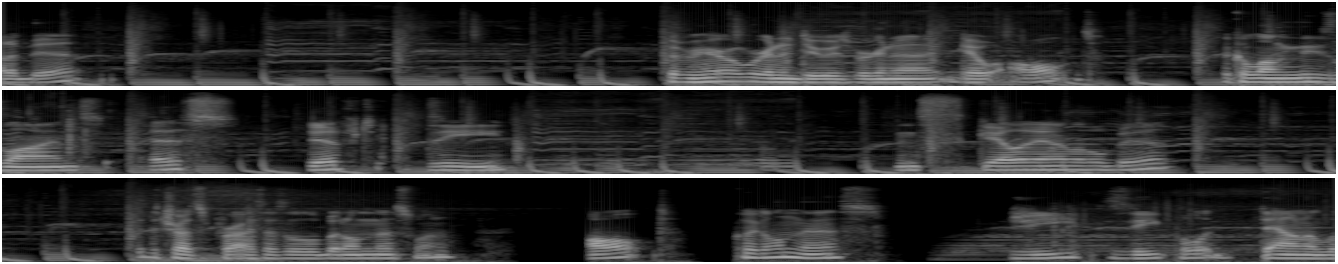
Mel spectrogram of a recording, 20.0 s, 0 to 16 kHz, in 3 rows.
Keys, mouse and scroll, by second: 0.3 middle click, 1.4 middle click, 2.8 middle click, 3.6 middle click, 5.7 alt+click, 7.0 s, 13.5 click, 14.7 click, 15.1 middle click, 16.1 alt+click, 18.1 g.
